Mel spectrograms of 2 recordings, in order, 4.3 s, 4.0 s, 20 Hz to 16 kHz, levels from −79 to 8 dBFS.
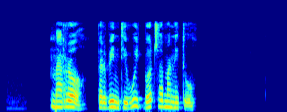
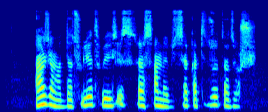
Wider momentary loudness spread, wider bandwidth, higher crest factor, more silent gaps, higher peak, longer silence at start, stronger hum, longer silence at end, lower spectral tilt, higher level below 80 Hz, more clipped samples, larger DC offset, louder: about the same, 9 LU vs 9 LU; second, 8 kHz vs 11.5 kHz; about the same, 22 dB vs 22 dB; neither; about the same, -4 dBFS vs -6 dBFS; first, 0.75 s vs 0.55 s; neither; first, 1.4 s vs 0.2 s; first, -5 dB/octave vs -3 dB/octave; first, -58 dBFS vs -82 dBFS; neither; neither; first, -24 LUFS vs -28 LUFS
